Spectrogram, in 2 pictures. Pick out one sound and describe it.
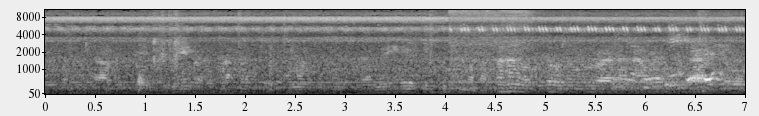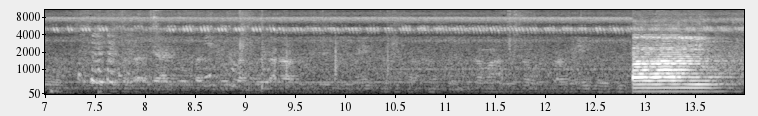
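An elderly man speaks calmly and quietly, some distance away.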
